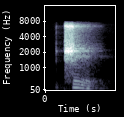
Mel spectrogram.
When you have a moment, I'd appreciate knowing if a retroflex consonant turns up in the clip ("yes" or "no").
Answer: yes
